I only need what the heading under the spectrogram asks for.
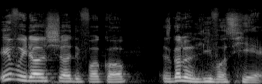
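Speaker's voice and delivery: plain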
